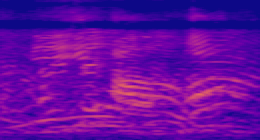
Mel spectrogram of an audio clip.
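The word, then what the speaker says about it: 你好: They go, I know, ni hao, ni hao, ni hao. And actually wrong. You're not actually saying it right. You gotta go down and up to say it right.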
